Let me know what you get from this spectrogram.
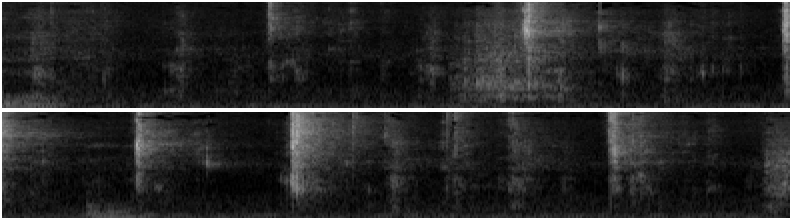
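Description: Close-up chewing and crunching of tortilla chips, with a sharp crisp crunch every second or so.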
